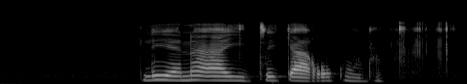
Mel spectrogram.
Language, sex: Northern Sotho, female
